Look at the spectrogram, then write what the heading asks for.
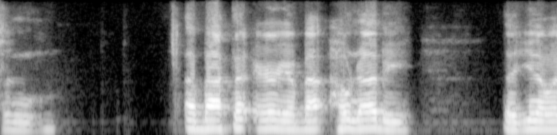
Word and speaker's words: Honobia: Let's go see if we can't see one, and we went up to Oklahoma at Honobi, which everybody thinks it's pronounced Honobia, but it's Honobi.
